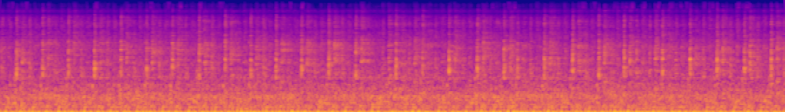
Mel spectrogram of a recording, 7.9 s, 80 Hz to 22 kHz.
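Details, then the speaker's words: 1999 Harley-Davidson Sportster 1200 with S&S Super E carb, after cleaning and replacing the faulty accelerator pump; choked start, in neutral, with a clean, even V-twin idle and no stumbling or sputter. Runs healthy. "You can't tell me you don't love that sound. That is a 1999 uh Harley-Davidson Sportster 1200 with an SNS carb."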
